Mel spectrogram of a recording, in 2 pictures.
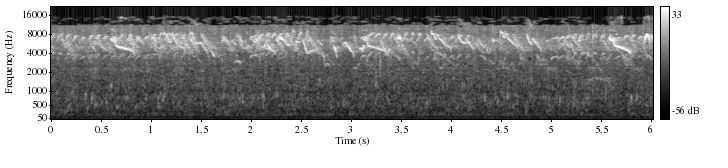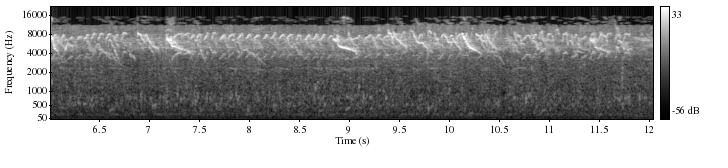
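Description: Oriental white-eyes twitter in a dense, high, continuous chatter of rapid thin notes, several voices overlapping with no pause.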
